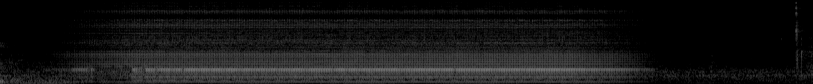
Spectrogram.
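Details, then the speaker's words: Cheap Deep Blue aquarium air pump running: a loud steady electric buzz with strong mid-pitched hum from vibration, on for about five seconds then off. "who wants to listen to that all day buzzing away inside their cabinet or God forbid out on a a little ledge next to the tank or on top of the tank it uh can get downright annoying"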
